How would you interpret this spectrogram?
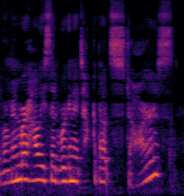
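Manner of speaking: soft quick whisper. Shown as a demonstration. Librarian whispering to children about stars. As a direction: lean in and whisper it. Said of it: "whispering to children".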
